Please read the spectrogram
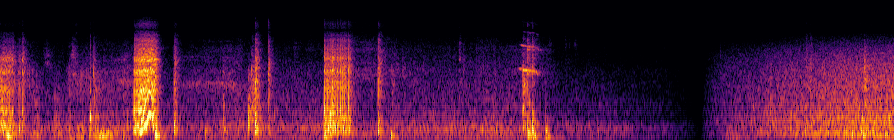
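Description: Several short rustles and knocks, fading out two-thirds of the way through. After a moment of silence, a rush of wind on the microphone comes in and grows steadily louder.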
